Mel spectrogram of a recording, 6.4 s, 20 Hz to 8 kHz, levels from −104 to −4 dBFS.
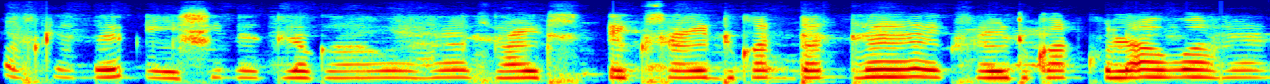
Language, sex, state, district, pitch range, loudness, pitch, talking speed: Hindi, female, Bihar, Jamui, 245-265 Hz, -16 LUFS, 255 Hz, 180 wpm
